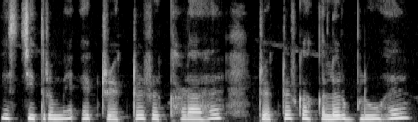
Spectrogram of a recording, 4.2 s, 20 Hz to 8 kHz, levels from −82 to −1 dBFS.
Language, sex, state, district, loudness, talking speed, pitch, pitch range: Hindi, female, Jharkhand, Ranchi, -17 LUFS, 185 wpm, 250 Hz, 240-265 Hz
